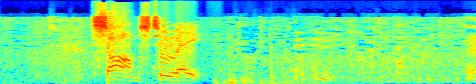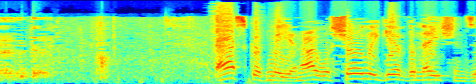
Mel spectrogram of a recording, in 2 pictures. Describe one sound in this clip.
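A man speaks calmly and reads aloud into a close microphone.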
